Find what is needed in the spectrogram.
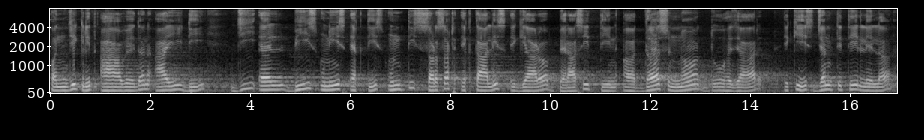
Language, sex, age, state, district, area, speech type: Maithili, male, 30-45, Bihar, Purnia, rural, read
